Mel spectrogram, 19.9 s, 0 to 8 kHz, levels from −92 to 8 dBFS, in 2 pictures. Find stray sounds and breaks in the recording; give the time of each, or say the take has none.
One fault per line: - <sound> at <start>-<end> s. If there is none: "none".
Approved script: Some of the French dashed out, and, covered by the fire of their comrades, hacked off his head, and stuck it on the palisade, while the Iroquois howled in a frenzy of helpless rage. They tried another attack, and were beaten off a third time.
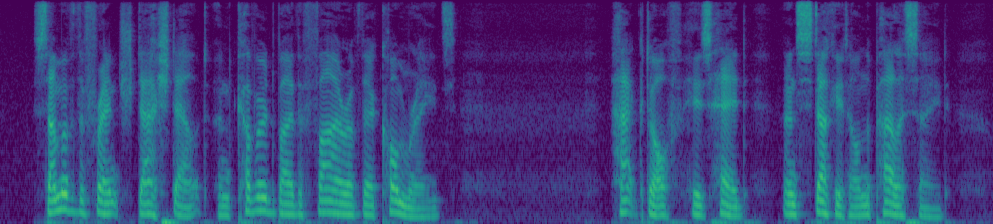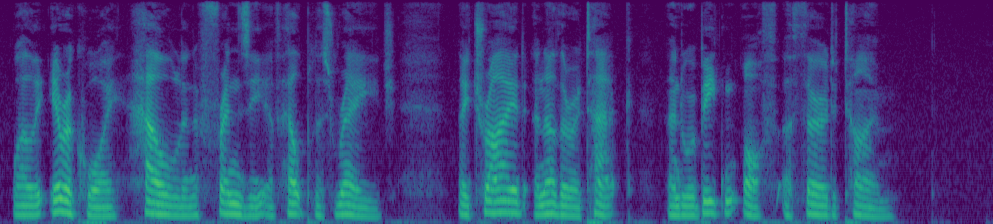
none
